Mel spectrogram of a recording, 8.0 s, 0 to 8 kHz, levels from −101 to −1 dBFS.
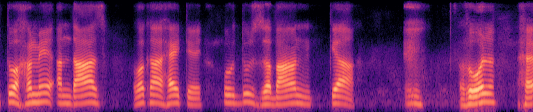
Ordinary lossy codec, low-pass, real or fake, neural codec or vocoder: Opus, 32 kbps; 7.2 kHz; fake; codec, 24 kHz, 0.9 kbps, WavTokenizer, large speech release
